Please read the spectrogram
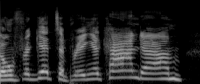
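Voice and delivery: put-on very high voice of a very old grandma. Retelling what a guy's grandma in her eighties told them, imitating a grandma in her eighties. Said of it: "this chick's in her eighties".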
